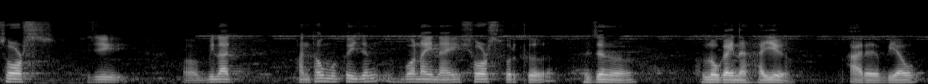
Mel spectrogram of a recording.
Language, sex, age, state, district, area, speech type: Bodo, male, 30-45, Assam, Udalguri, urban, spontaneous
